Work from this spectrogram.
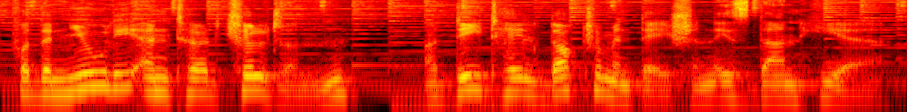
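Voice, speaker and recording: Lively male documentary narrator over music. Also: medium pitch, moderate pace. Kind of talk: scripted narration.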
